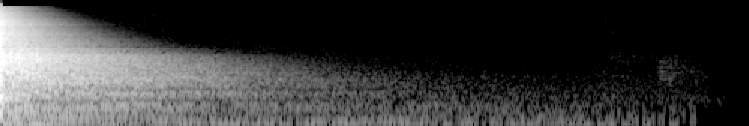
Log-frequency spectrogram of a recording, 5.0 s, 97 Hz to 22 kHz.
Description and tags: ambix reverb created with a cap gun in a silo recorded in AmbiX on a zoom H3-vr
Reverb, Impulse, B-format, Response, Ambisonic, AmbiX, IR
